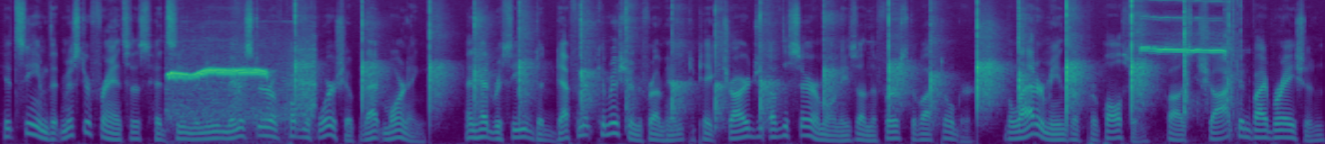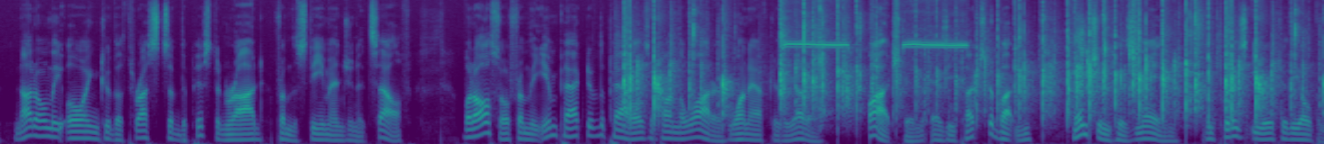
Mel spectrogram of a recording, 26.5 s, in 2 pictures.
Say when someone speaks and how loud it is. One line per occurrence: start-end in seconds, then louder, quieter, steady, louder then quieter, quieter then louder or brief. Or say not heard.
0.0-17.2 steady
17.9-26.4 steady.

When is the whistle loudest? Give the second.
2 s.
